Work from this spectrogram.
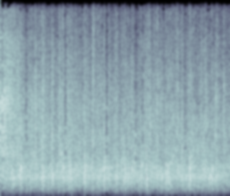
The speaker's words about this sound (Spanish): denle ese aplauso a Dios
